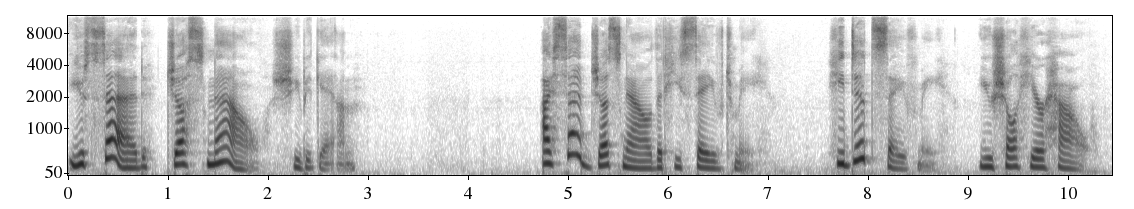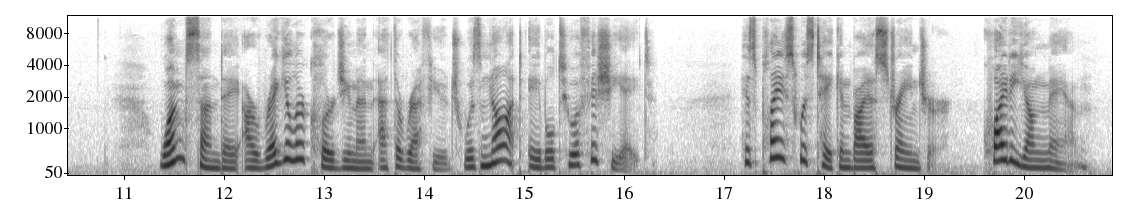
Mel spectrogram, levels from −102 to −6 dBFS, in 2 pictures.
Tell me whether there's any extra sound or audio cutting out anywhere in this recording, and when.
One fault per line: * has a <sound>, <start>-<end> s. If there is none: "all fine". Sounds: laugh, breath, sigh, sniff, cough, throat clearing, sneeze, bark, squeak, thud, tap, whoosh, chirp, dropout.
all fine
